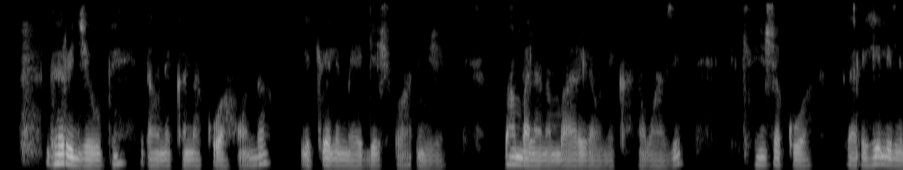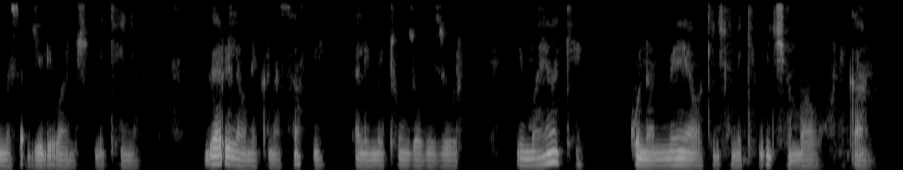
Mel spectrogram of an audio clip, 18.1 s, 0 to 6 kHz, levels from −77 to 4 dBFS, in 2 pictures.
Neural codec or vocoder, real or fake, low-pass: none; real; 5.4 kHz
